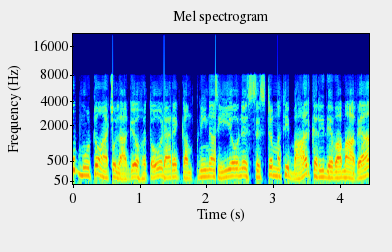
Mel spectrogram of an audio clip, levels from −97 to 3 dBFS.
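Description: Throughout, the speech sounds grainy and rough, with nothing above about 8 kHz. This is likely heavy Opus compression in its CELT mode, filling starved bands with noise at a bitrate near 12 kbps.

At 0.60 s, just before "લાગ્યો હતો જ્યારે", then at 1.37 s, just after "લાગ્યો હતો", and again at 2.13 s and 3.07 s, the sound jumps ahead. About a tenth of a second goes missing each time, likely a dropped buffer (overrun) where samples were overwritten before collection.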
